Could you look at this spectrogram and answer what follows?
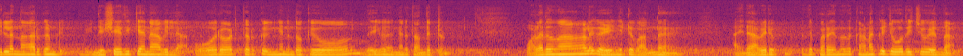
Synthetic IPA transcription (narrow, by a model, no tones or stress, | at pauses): ilːɐnaːrɣɐm | niʂe̞ːd̪ʱikʲːaːnaːʋilːɐ̰o̞ːɾo̞ːʈɐt̪ːɐrkɨmiŋːɐnend̪o̞kːejoːd̪ejʋɐmeŋːɐnet̪ɐnd̪iʈːuɳɖɨ | ʋɐ̰ɭɐɾe̞naːɭɨkɐɻiɲːiʈːɨʋɐnːɨ | ɐ̰ðinɨɐʋɐɾuɐðɨpɐrɐjunːɐðɨkɐɳɐkːɨt͡ɕo̞ːd̪it͡ɕːue̞nːa̰ːɳɨ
